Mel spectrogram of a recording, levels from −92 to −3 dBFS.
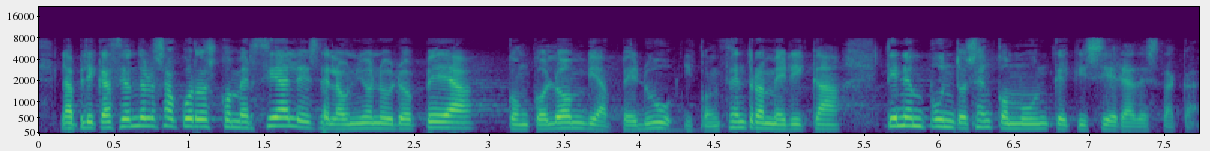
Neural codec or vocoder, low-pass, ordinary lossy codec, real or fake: none; none; none; real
